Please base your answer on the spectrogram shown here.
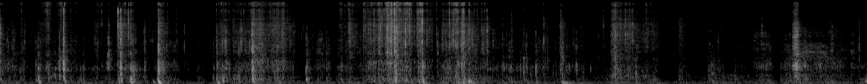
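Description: Stadium Club trading card packs are ripped open, close, sharp foil crinkling and tearing bursts in quick irregular succession with short pauses between.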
